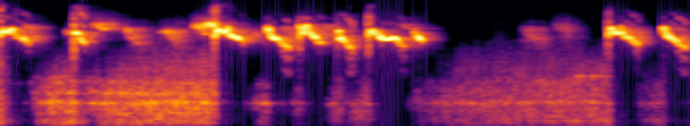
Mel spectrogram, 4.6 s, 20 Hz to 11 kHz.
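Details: Oriental white-eye hobby bird in rainy weather, 8 October 2022, delivers a fast string of high, warbling chirps and slurred notes, with bouts of low rumbling noise before and after.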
